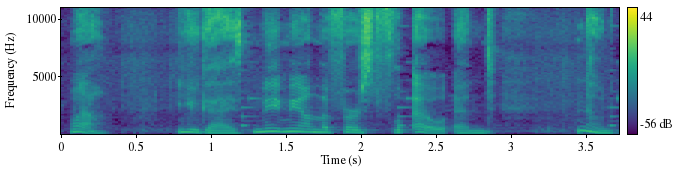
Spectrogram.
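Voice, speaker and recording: A woman's voice: medium pitch, lively intonation, a little slow, dark tone, faint music behind, lightly acted. An actress voicing a cool, self-assured, teasing female operative in a video game, wry and nonchalant. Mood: brisk, assured.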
